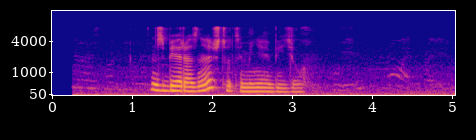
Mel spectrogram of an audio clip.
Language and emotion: Russian, sad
